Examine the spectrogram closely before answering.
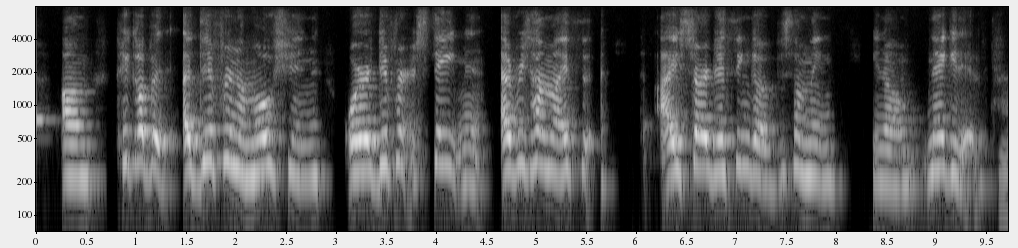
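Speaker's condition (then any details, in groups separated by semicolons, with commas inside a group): Cerebral palsy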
